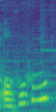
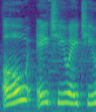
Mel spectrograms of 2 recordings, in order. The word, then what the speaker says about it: Ohuhu: I'm for sure gonna pronounce this wrong. Ohuhu. Yeah, O-H-U-H-U, Ohuhu.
